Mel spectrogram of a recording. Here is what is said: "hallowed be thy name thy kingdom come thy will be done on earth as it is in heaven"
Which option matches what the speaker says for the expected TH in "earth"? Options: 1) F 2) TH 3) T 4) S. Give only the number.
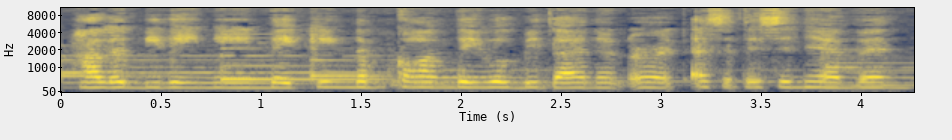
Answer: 3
